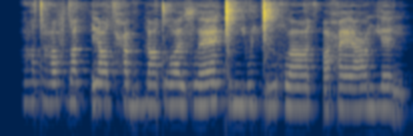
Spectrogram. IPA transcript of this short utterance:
ɦ ʊ tˤ ɦ ɔ f dˤ u t͡sʼ eː tˤ ħ ɐ ɡ u b eː tˤ ʁʷ ɛː sʷ æː ɡ͡ǀ e ŋ j u j ɡ͡ǀ e j χʷ ɑː t͡sʼ ɑ ħ æː ʕ ʊ ŋ j ɛ ŋ

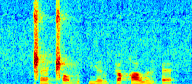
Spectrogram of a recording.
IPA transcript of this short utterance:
ǁ ɛ ǁ ɔ v | j e v pʲ ɔ q e w ʉ ʔ ɛ

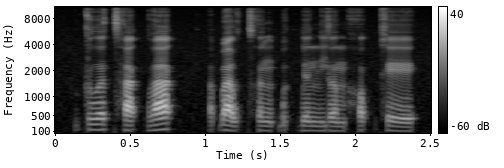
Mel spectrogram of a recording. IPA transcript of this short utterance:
ʈ u˧˥ ə̯ t̪ʰ a˨˩ k̚ v a˦˥ k̚ | ɓ a˨˩ w t̪ʰ ə˨˩ ŋ ɓ ə˨˩ k̚ l ɨ˨˩ n j əː˨˩ m h ɔ˦˥ k̚ x e˨˩

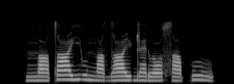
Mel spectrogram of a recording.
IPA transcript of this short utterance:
n̪ ɒ tˤ iː j u n̪ e dˤ iː ɖ æ ɾ uː sˤ æ p u

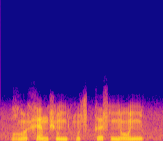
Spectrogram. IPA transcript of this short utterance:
ʁʷ ã x ɛ m ʃ ũ ɲ h ũ s k ɘ s ɲ ɔ̃ ɲ

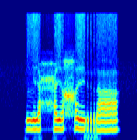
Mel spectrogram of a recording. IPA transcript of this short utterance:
l i ħ i χ i r ɐ

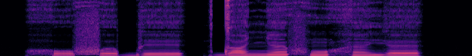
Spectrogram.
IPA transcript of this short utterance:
h o˨ f ə˨ b e˧ | d a˨ ɲ ɛ̃˧ f ũ˦ h ɛ̃˧ j ɛ˧

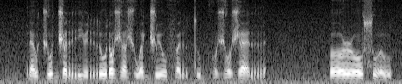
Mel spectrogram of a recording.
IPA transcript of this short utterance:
ɾ ɛ u̯ t͡ʃ u d͡ʒ œ r j y r u ɾ o ʒ ɜ ʒ w ə d͡ʒ y u̯ f œ r tʷ i bʱ o ʒ o ʒ ɛ r | ɤ ɹ o sʷ ə u̯

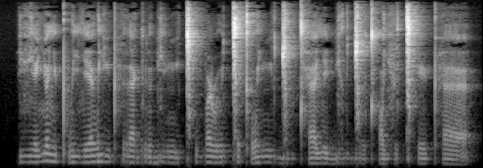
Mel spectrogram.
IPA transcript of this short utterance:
vʲ æ ʎ ɒ lʲ u pʼ u j lʲ æ u̯ j i pʰ r æ ɡ r u bʲ e y̯ ŋ i ǀʰ u b ɒ ɭ u y̯ ǀ e kʼ o j ŋ i u̯ ɡ͡ǀ u ɡ tʰ æ lʲ æ bʲ o ɡ ɡ͡ǀ o tʰ ɒ j v e ǀʰ e y̯ pʰ æ

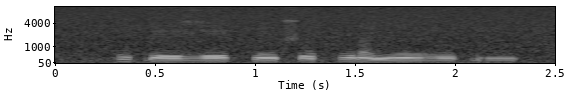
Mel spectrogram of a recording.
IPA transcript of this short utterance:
p u˧ ɓ eː˨ ɣ eː˨˦ k͡p ũ˨ ʃ o˨ kʷ ɨ˧ ɾ ã˨ ɲ ũ˧ ɣ u˧ ɓ i˧

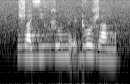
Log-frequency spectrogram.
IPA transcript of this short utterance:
ʐ a zʲ ə v ʐ u n ḛ ɖ o ʐ a n

